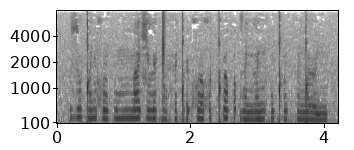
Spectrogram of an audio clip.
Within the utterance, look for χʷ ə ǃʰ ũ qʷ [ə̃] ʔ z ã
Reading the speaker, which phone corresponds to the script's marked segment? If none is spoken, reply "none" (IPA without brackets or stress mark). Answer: ə̃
